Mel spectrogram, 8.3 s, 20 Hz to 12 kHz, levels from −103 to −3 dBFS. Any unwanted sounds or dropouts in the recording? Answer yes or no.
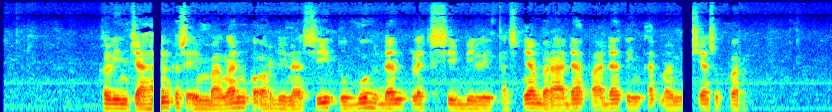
yes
